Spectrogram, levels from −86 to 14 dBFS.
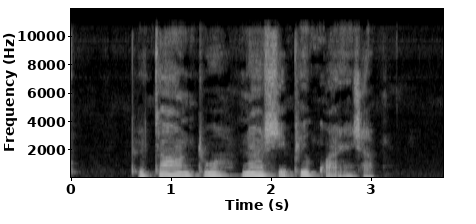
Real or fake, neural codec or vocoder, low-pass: fake; vocoder, 44.1 kHz, 128 mel bands, Pupu-Vocoder; 10.8 kHz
